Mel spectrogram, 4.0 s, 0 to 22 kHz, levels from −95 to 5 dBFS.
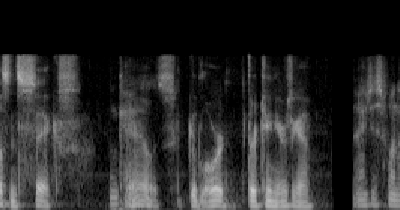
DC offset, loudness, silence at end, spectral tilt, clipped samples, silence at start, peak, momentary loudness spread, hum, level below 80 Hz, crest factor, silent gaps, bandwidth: under 0.1%; -30 LUFS; 0 s; -4.5 dB/octave; under 0.1%; 0 s; -10 dBFS; 17 LU; none; -50 dBFS; 20 dB; 3.33-3.48 s; 7.6 kHz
